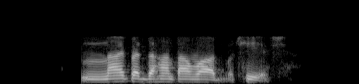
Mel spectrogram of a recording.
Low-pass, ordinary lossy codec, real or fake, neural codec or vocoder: 3.6 kHz; none; real; none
